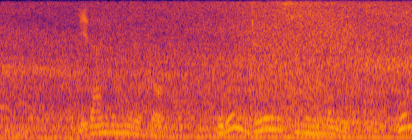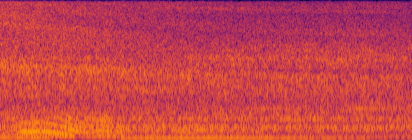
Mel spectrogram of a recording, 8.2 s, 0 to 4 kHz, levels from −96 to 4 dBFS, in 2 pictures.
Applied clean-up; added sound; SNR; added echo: none; Aircraft; -1 dB; none.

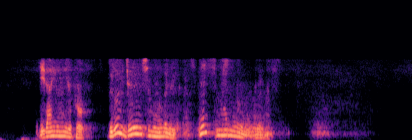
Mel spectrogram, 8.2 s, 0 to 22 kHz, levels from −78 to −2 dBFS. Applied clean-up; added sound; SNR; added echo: neural mask model Resemble Enhance denoiser.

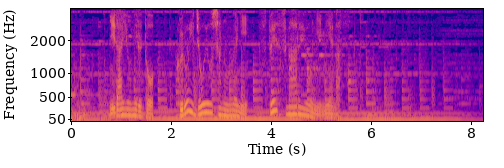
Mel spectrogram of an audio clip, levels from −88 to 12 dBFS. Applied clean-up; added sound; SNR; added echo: none; none; none; none.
